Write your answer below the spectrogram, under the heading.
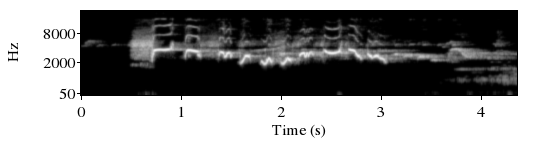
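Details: Morning lure of a female oriental magpie-robin in heat calling the male: a burst of rich, rapid whistled notes repeated roughly three times a second, wavering and looping, fading into a long thin held whistle.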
